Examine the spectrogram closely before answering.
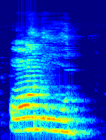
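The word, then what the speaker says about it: en haut: एच को H silent होता है, मैंने आपको पहले भी बताया, एच को प्रोनाउंस नहीं करेंगे तो AUT को ऑनऊत।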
